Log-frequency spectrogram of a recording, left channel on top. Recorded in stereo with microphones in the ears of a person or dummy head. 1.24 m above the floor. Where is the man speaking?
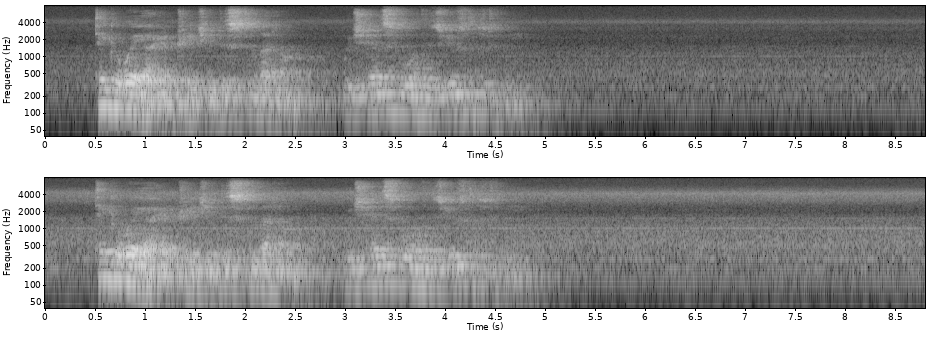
25° left (ahead or behind), 1.0 m; by 4.8 s 85° left, 6 m.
